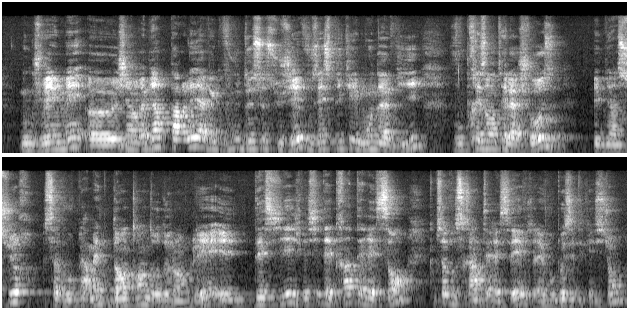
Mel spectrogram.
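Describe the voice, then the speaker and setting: Fairly quick speech carries audible room echo and noticeable background noise. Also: man, fairly high pitch for a man, lively intonation. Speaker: student tutor. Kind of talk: casual video explainer. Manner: hesitant, many fillers.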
